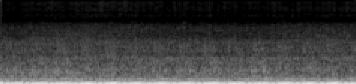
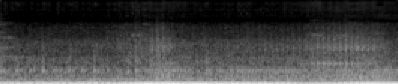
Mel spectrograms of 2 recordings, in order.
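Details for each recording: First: Jeep Wrangler petrol engine at idle: a bi-directional scan tool cuts fuel to one injector, giving a low, uneven, lumpy rumble from a single-cylinder misfire. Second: Jeep Wrangler petrol engine at idle with a deep, steady, even rumble during bi-directional scan tool tests.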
